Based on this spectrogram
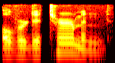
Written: overdetermined

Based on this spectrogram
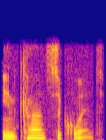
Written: inconsequent

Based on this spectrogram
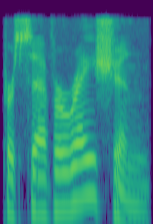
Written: perseveration

